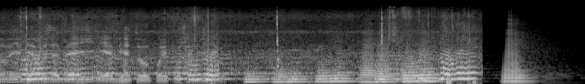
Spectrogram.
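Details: Honey bees at a drone-laying hive under rescue on 3 May 2021, after a brood frame with nurse bees from a not-so-gentle neighbouring hive was added; steady low droning hum with shifting harmonic tones, cutting off abruptly near the end.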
